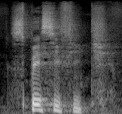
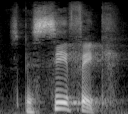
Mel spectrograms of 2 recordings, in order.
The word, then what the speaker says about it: specific: Ensuite, spécifique. Et là, ce qui fait toute la différence, c'est l'accent tonique. Specific. Specific. Parce que si vous dites spécifique, la personne, elle dit what. I did not understand.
